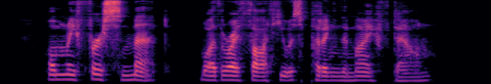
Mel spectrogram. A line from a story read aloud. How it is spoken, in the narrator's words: said quietly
